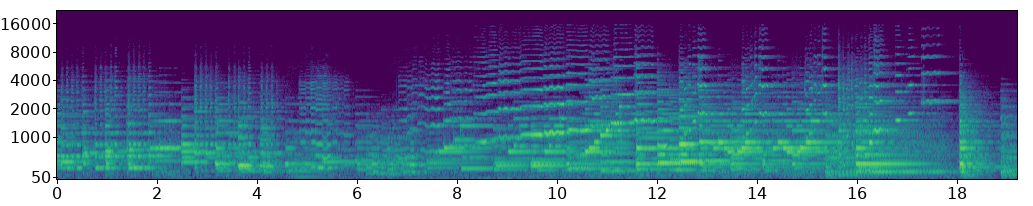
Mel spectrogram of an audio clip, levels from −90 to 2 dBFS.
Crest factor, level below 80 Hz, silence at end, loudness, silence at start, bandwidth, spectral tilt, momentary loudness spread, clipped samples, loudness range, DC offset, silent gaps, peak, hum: 18 dB; -56 dBFS; 0 s; -24 LUFS; 0 s; 15 kHz; -4.5 dB/octave; 14 LU; under 0.1%; 10 LU; under 0.1%; none; -6 dBFS; none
